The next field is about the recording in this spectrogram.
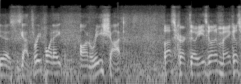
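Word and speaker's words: Richotte: R-E-S-H-O-T. Reshot. That's the way I'm going to spell it in my head. R-E-S-H-O-T. Yes. Reshot. But it's not spelled like that. It's spelled R-I-C-H-O-T-T-E apostrophe the number 4 and the symbol for boron.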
